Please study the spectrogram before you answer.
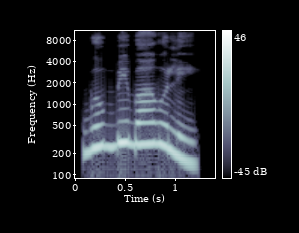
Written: ಗುಬ್ಬಿಬಾವುಲಿ

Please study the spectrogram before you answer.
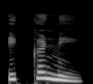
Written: ಈಗಿನ

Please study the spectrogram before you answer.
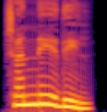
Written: ಚನ್ನೆಯ್ದಿಲ್

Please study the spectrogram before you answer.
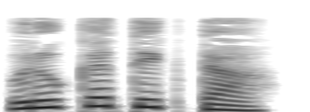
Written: ವೃಕತಿಕ್ತ

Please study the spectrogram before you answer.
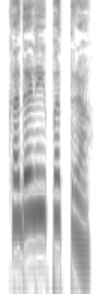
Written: ಕದಳೀಪತ್ರ

